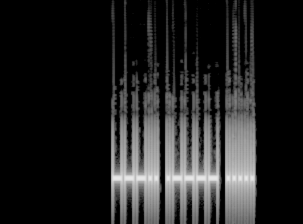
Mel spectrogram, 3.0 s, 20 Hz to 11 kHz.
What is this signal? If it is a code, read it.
Morse code, heard as a keyed tone, about 37 wpm, 700 Hz. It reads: 815
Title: Numbers - 3-Digit 40wpm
